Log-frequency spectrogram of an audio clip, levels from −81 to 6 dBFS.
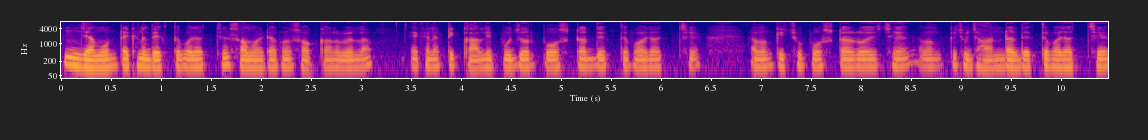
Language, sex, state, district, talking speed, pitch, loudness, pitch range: Bengali, male, West Bengal, Paschim Medinipur, 150 wpm, 120 Hz, -22 LUFS, 115-120 Hz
